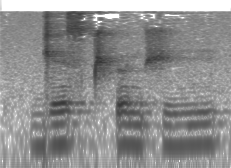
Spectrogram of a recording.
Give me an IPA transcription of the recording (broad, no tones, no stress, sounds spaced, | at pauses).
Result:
ɡʲ e s t͡ʃʼ ø n ʃ i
